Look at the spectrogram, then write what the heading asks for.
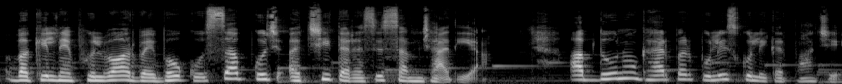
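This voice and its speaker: A female storyteller reads a scripted tale. Her mid-pitched voice moves at a slow, measured pace, with light music playing underneath. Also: very animated.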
